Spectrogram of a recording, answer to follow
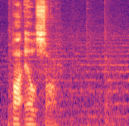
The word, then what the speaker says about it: Baelsar: Balsar, not Balsar. Balsar? Balsar, okay, not Balsar. Baelsar. Baelsar. They made changes they made to AR. Baelsar. Okay, it's 3 syllables.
